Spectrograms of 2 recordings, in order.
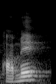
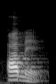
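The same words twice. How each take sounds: First: It has the pitch pattern of the word candy. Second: It has the pitch pattern of the word rain. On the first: The word means candy. "that means candy" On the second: The word means rain. "that means rain"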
